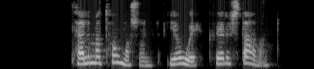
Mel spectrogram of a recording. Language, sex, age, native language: Icelandic, female, 20-29, Icelandic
